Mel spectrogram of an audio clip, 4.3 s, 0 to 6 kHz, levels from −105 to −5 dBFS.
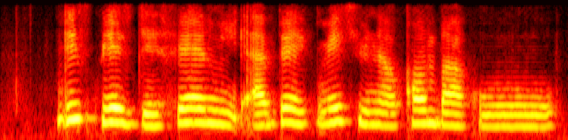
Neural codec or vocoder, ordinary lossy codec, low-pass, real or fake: codec, 16 kHz, 2 kbps, FreqCodec, smaller model; none; 5.4 kHz; fake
